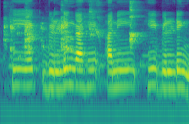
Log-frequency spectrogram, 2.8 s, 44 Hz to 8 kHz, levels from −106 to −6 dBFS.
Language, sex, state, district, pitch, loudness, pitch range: Marathi, female, Maharashtra, Gondia, 215 Hz, -18 LUFS, 200-225 Hz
